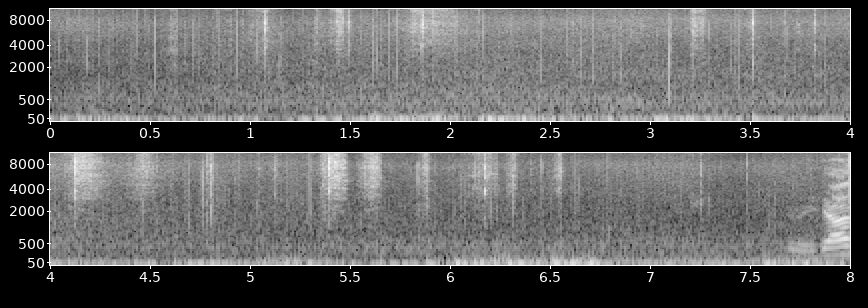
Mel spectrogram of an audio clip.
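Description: Wind rumbling on a phone microphone, with rustling and scattered clicks as a hand-held umbrella's fabric and frame are handled and opened.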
